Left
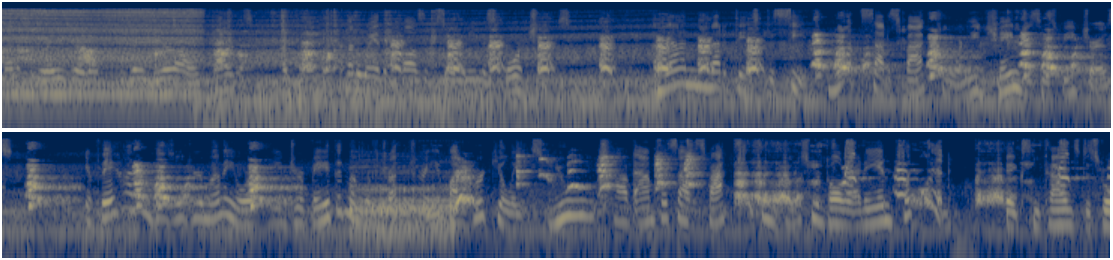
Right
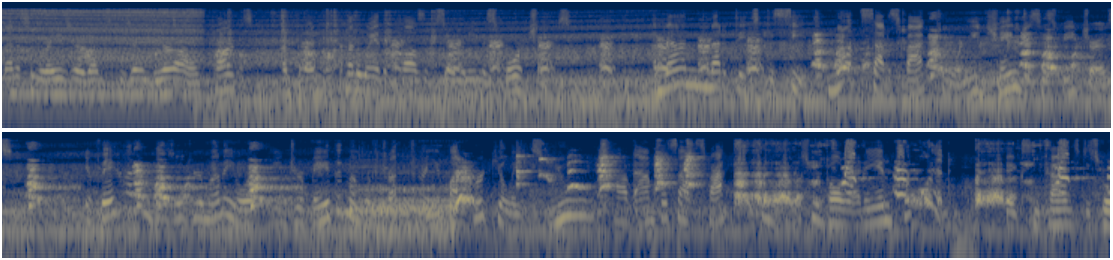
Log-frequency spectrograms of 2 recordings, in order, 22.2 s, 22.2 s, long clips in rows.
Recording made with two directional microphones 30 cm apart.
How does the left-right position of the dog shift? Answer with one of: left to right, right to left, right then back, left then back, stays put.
left to right.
